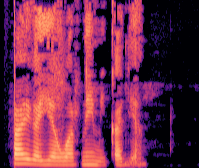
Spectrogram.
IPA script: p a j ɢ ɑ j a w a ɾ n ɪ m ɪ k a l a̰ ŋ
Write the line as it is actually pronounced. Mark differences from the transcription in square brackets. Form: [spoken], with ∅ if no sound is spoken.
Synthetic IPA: p [ɑ] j ɢ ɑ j a w a ɾ n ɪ m ɪ k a [ʎ] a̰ ŋ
